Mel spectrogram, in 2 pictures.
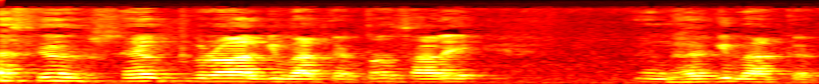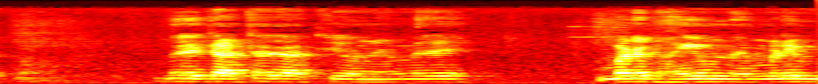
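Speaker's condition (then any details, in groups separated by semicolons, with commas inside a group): Cerebral palsy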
